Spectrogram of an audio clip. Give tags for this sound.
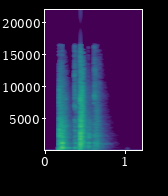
drop roll wood

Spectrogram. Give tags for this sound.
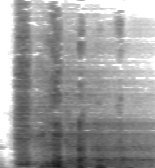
ambiance creepy drama evil fear fearful haunted horror laugh phantom scary sinister spooky suspense terror

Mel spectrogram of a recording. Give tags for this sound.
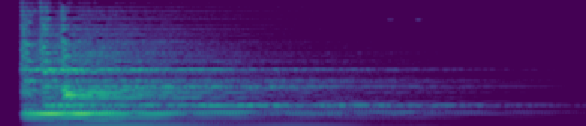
fear gamesound hit horror percussion suspense

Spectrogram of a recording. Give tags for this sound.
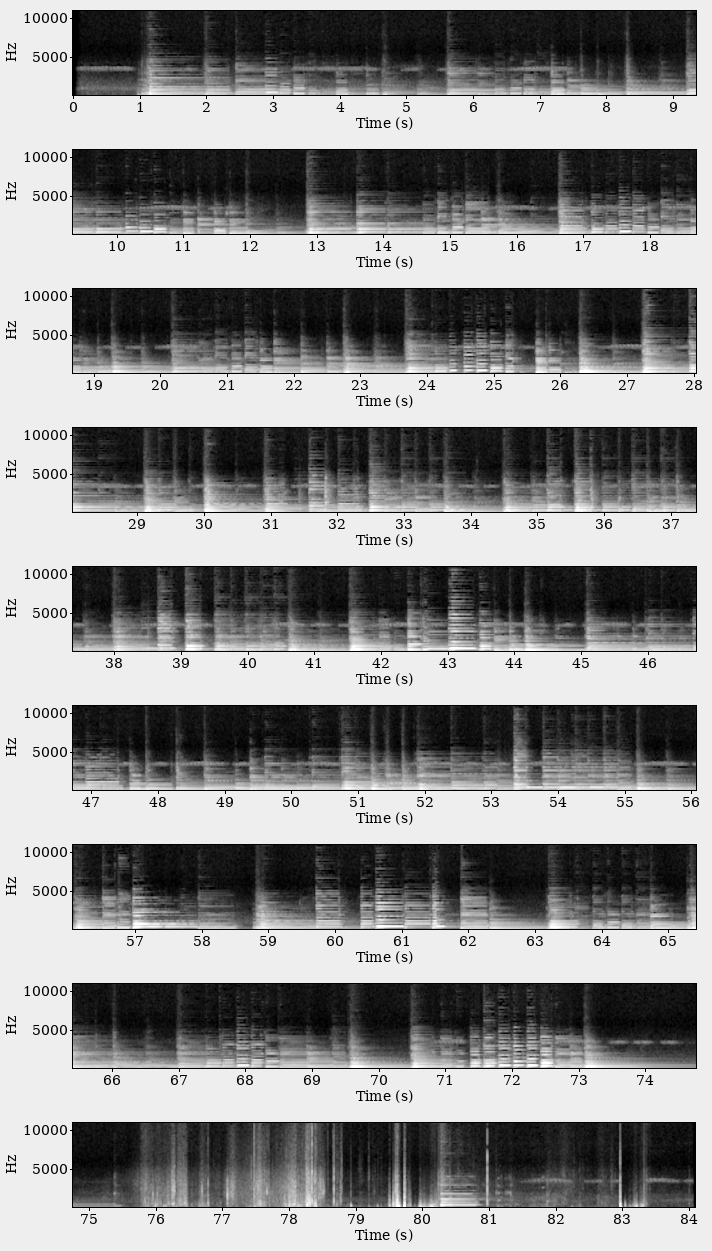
acoustics exper Guitar Instrumental Strings

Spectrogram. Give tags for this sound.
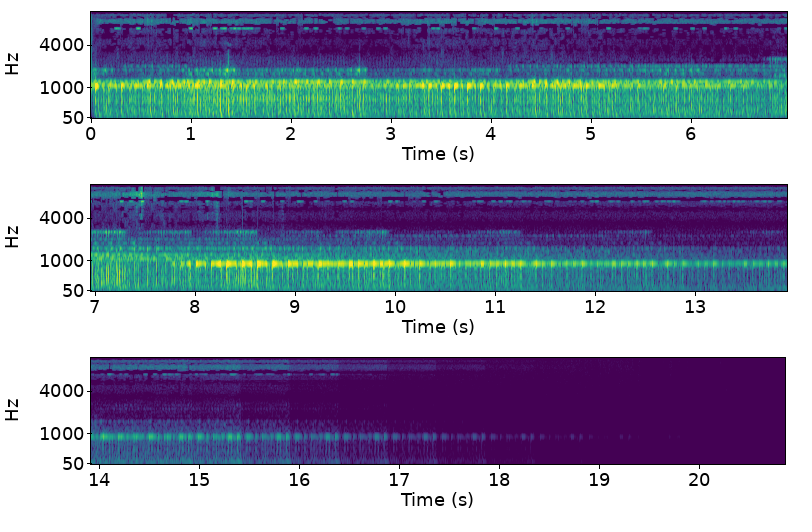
Bottle Bubbles digital Drink fl Glass Liquid Loop Pouring Splash studio Water

